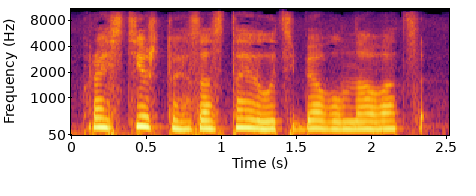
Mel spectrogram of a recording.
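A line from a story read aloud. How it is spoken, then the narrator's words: Quiet. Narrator (Russian): тихо произнесла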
